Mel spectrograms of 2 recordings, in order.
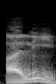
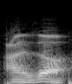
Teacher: Hamzah di pangkal kerongkong, ain di pertengahan kerongkong.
